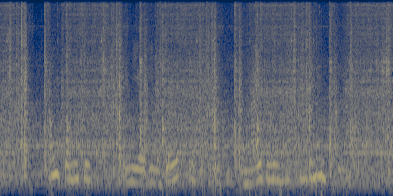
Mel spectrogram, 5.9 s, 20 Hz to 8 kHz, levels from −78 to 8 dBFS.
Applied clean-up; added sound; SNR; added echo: none; Mechanisms; -3 dB; none.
